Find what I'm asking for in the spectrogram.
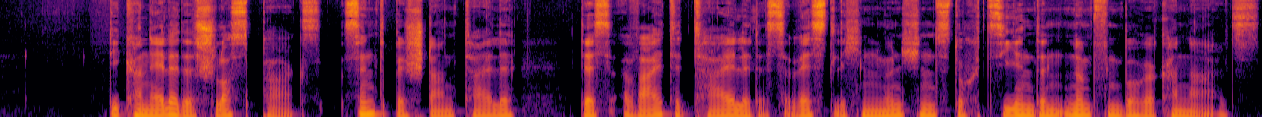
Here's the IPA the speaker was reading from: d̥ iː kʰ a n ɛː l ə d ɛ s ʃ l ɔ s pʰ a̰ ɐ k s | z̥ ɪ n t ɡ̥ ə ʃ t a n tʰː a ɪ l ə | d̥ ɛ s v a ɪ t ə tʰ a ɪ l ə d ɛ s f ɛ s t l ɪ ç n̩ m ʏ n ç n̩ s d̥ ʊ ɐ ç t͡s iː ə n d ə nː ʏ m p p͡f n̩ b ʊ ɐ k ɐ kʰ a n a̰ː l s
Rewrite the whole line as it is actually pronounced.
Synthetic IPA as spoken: d̥ iː kʰ a n ɛː l ə d ɛ s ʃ l ɔ s pʰ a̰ ɐ k s | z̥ ɪ n t b̥ ə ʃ t a n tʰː a ɪ l ə | d̥ ɛ s v a ɪ t ə tʰ a ɪ l ə d ɛ s v ɛ s t l ɪ ç n̩ m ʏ n ç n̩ s d̥ ʊ ɐ ç t͡s iː ə n d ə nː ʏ m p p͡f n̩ b ʊ ɐ ɡ ɐ kʰ a n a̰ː l s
